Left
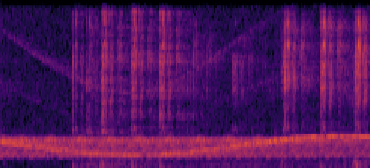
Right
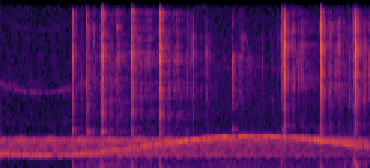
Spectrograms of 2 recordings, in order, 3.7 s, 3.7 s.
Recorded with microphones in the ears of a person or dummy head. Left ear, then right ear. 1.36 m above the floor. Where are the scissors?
75° right (ahead or behind), 1.6 m.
